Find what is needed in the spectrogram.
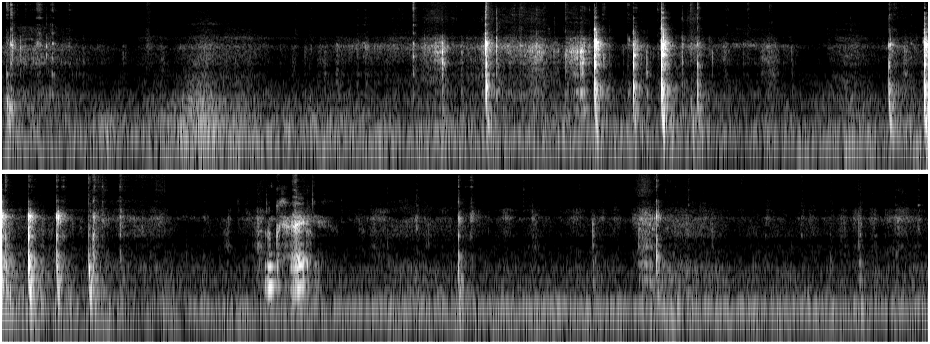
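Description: A spoon stirring thick, dough-like homemade slime in a glass bowl: irregular sharp clicks and knocks of the spoon against the glass, in two clusters a few seconds apart, with soft scraping between.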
